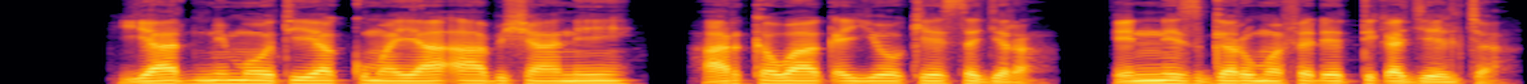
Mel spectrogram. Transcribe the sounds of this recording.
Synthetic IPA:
jaːd̪nɪmo̞ːt̪iːɐkːʊmɐjaːʔaːbɪʃaːniː | hɐɾkɐwaːkʼɐjːo̞ːke̞ːsːɐd͡ʒɪɾɐ̰ | ʔɪnːɪs̬ɡɐɾʊmɐfɛᶑɛt̪ːɪkʼɐd͡ʒe̞ːlt͡ʃɐ

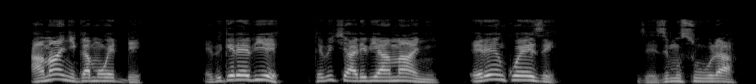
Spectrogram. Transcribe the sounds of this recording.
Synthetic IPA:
amaːɲiɡamuwe̞dːe̞̰ | eβiɡe̞ɾe̞βje̞ | te̞βicaːliβjaːmaːɲi | eɾe̞ːŋkwe̞ːze̞̰ | ze̞̰zimusuːla

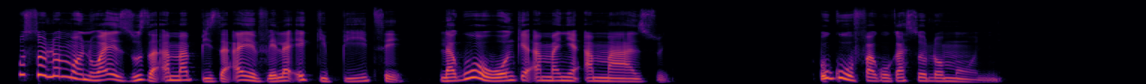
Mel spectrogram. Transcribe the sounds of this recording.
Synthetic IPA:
usɔlɔmoniwajezuza̰ʔamab̥ʱiza̰ʔajɛvɛlaʔeɡ̥ʱib̥ʱitʰɛ̰ | laɣuwɔwɔŋkʼɛʔamaɲɛʔamaːzwɛ̰ | uɣufaɣuɣasɔlɔmoːni

